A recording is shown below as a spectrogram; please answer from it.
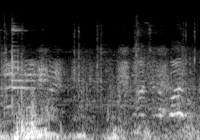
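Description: Muffled low thuds and rumble from movement and handling picked up by a body-worn camera, heaviest at the start, with faint voices in the background.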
